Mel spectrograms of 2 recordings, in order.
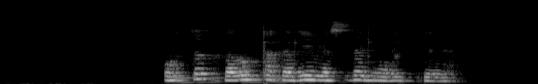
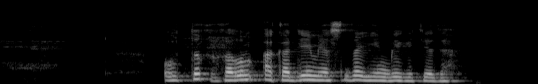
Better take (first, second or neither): second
